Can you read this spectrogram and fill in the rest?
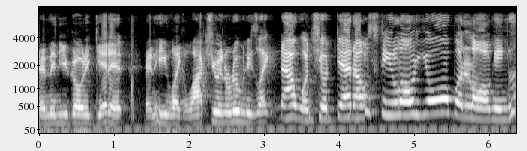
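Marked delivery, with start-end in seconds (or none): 3.2-6.3 very high, squeaky, sneaky scheming rat voice. Speaker retelling a character who locks you in a room, in a rat-like voice. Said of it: "sounds like a fucking rat".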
